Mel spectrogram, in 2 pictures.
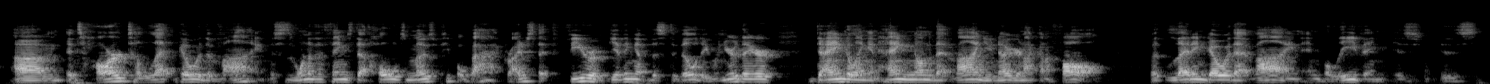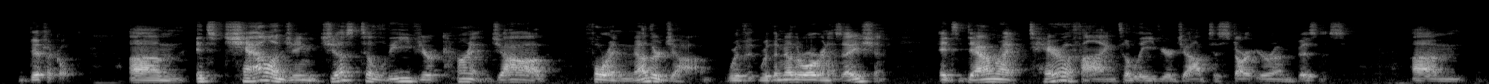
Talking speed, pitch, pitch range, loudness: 170 wpm, 105 Hz, 95-125 Hz, -23 LUFS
